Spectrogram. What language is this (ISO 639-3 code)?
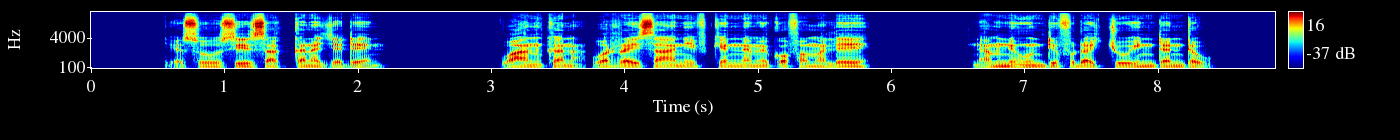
orm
